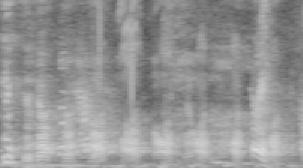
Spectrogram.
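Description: Men laughing hard: a quick, unbroken run of short laughs, each falling in pitch.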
